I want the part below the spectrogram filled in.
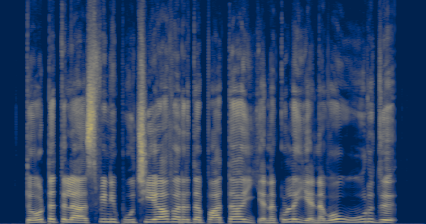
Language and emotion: Tamil, disgusted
